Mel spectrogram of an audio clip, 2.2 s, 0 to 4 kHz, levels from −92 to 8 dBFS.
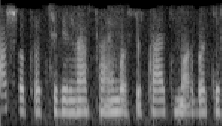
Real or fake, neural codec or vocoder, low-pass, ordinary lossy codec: fake; vocoder, 44.1 kHz, 128 mel bands every 512 samples, BigVGAN v2; 3.6 kHz; MP3, 32 kbps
